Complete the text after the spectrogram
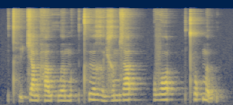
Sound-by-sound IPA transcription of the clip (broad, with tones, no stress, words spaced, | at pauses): t̪ʰḭ˧˥t͡ɕa˧ŋha˧whwə˧m | t̪ʰɨ˧ə̯ɣə̤˨˩jɣə˧mza˦˥t̚ | vɔ˦˥t̚ | t̪ʰo˦˥p̚mə̰˧˨wʔ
